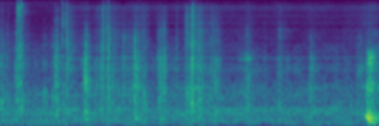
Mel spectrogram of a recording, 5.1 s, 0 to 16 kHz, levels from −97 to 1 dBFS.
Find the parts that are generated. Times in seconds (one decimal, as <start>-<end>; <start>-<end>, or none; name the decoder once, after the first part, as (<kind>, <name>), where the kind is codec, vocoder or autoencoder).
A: 0.9-5.1 (codec, DAC)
